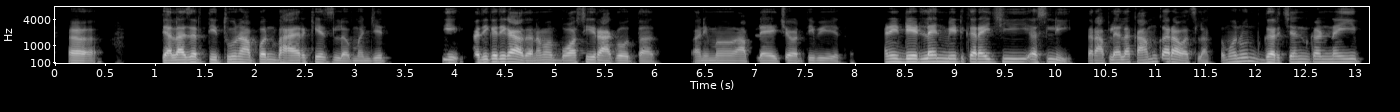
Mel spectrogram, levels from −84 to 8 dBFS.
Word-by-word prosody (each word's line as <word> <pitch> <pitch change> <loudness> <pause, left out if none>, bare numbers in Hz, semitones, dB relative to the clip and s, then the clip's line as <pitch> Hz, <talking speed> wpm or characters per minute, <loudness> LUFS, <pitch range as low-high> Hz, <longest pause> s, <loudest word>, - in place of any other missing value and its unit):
अ, 120 -3 +4 0.7
त्याला 130 +2 +6
जर 140 +1 +3
तिथून 140 +2 -1
आपण 140 +1 +2
बाहेर 120 0 +2
खेचलं 130 -6 -2
म्हणजे, 110 +2 -6 0.6
की 135 -1 -1 0.2
कधी-कधी 160 +4 +3
काय 160 -1 +7
होतं 115 -1 +3
ना 120 - -4
मग 130 -2 -4
बॉसही 125 +3 0
रागवतात 115 -5 0 0.4
आणि 110 +1 -6
मग 120 0 -5
आपल्या 110 +1 -3
याच्यावरती 115 +1 -3
बी 120 -1 -6
येतं. 100 +1 -12 0.3
आणि 165 +2 +4
डेडलाईन 165 +1 +6
मीट 160 0 0
करायची 155 +1 +1
असली 135 -6 -5 0.2
तर 120 - -5
आपल्याला 130 +3 -1
काम 135 +2 -3
करावंच 155 -9 +2
लागतं. 100 0 -11
म्हणून 180 +5 -4
घरच्यांकडनंही 150 +3 -1
130 Hz, 155 wpm, -23 LUFS, 120-150 Hz, 0.7 s, काय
